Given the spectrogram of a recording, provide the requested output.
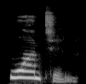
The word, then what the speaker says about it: wanton: to jail for perjury wanting wanting this is not the soup and it is not pronounced like the soup this is a refer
